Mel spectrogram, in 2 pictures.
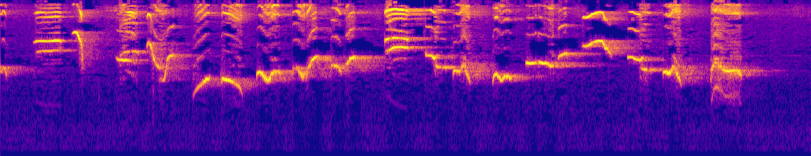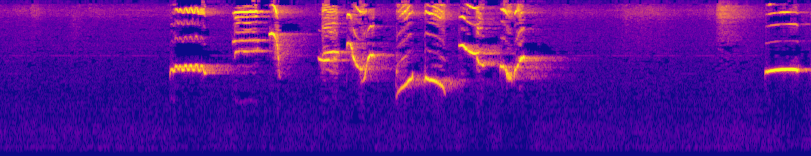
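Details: Orange-banded thrush song used as a master recording for training birds: rich varied phrases of whistles, slurred rising and falling notes and rapid chirps, delivered in bursts with a pause of about two seconds midway.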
